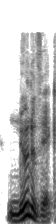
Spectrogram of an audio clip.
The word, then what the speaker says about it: Nunavik: Corp has several projects on a site called Nunavik am I pr pronouncing that correctly you are yep so Nunavik uh is in Far Northern Quebec I'll go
